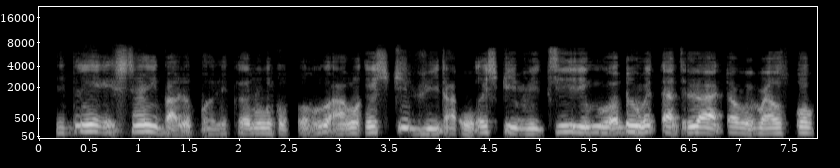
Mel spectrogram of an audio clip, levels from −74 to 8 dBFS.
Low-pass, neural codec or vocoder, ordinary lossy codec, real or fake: none; codec, 16 kHz, 1 kbps, FunCodec, trained on Chinese and English, 50 frames a second; none; fake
